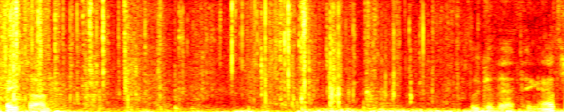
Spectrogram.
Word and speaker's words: Phaeton: I call it a photon, like a photon torpedo, but I think it's actually pronounced Phaeton.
